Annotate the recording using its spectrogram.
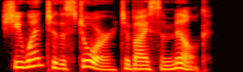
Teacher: The words went, store, buy, and milk are stressed. The rest are spoken quickly and softly.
